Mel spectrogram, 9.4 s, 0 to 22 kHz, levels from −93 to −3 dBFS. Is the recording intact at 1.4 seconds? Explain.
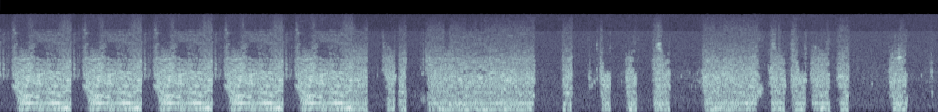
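No. At 1.4 seconds the speech is caught in a broken-record loop running from 0.71 to 3.53 s: a 0.71 s fragment plays four times back to back, identical each pass, and the speech that belonged in that stretch never arrives. The likely cause is a stalled player or stream resending its last buffered fragment. Unlike an echo, the repeats do not fade or overlap, and unlike a short stutter they run for seconds.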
